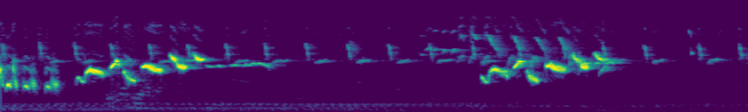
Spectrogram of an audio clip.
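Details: Post-moult white-rumped shama duelling to regain performance: fast chattering trills and slurred whistles in two loud bursts, with a steady run of short ticking notes between them.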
